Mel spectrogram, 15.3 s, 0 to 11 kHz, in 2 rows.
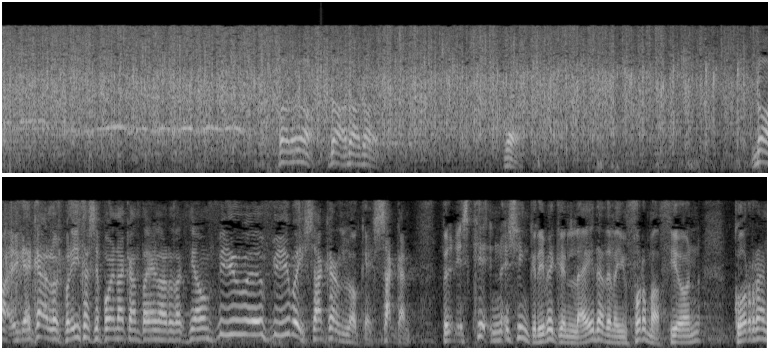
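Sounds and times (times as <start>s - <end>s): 
audience applause: 0.0s - 8.2s
speech: 2.8s - 3.9s, 5.0s - 5.4s, 7.5s - 15.3s.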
